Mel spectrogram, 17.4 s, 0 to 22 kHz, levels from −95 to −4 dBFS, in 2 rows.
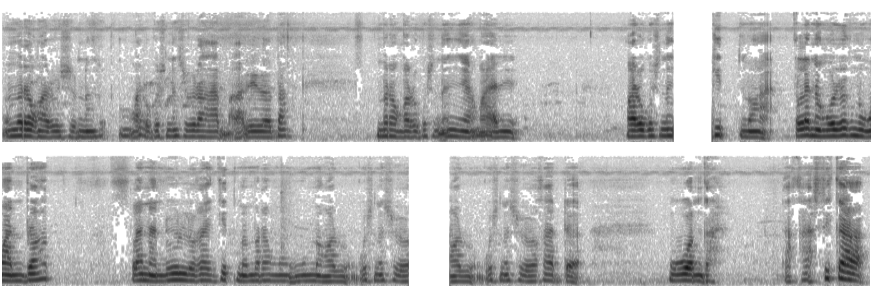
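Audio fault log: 6.70–7.14 s and 12.75–14.00 s, stream reconnect: the connection dropped and the player went silent, for 0.39 s the first time and 0.42 s the second, then reconnected and started a new decoder partway through the stream. At 6.70 s the speech picks up roughly 0.4 s further on, so a short stretch is skipped, as with a live feed. At 12.75 s the server resent buffered audio, and speech resumes 0.84 s earlier, repeating that stretch.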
